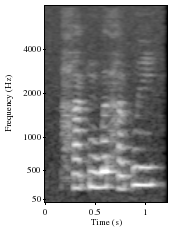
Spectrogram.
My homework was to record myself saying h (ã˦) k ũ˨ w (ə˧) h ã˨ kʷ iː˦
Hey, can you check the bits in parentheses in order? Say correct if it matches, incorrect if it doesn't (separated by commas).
incorrect, incorrect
